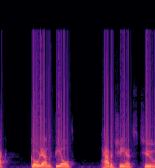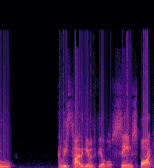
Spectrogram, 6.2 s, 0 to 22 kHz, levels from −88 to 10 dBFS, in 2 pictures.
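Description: From the very start to about 3.01 s, the speech sounds dull and muffled. That's de-emphasis applied wrongly: a treble cut meant to undo pre-emphasis was applied where it didn't belong, so the response slides smoothly downward and sits about 11 dB lower at 10 kHz than at 1 kHz.

Running under the whole clip is a buzz at about 93.8 Hz, which fits a 512-sample block size. It's a filter restarted on every block: the filter drops its state and starts each block from silence, leaving a small tick each time, and the buzz rises and falls with the speech level.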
